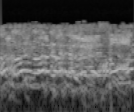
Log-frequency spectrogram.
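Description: Speech only: a man talking in Japanese.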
